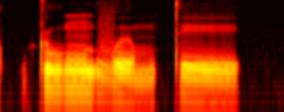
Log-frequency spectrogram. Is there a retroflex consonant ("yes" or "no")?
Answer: yes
